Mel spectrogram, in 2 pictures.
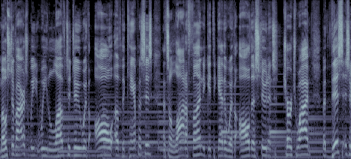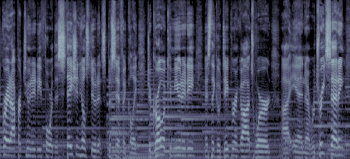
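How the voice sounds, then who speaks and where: Clear music plays behind a man talking at a fairly quick pace. He leaves hardly any pauses. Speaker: church minister. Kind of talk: church announcements. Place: church. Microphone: handheld.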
